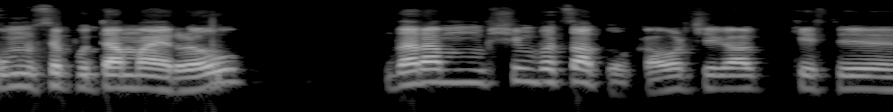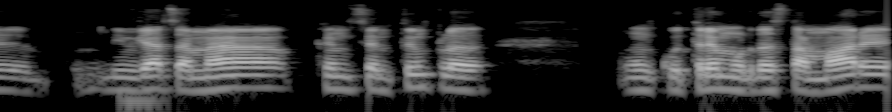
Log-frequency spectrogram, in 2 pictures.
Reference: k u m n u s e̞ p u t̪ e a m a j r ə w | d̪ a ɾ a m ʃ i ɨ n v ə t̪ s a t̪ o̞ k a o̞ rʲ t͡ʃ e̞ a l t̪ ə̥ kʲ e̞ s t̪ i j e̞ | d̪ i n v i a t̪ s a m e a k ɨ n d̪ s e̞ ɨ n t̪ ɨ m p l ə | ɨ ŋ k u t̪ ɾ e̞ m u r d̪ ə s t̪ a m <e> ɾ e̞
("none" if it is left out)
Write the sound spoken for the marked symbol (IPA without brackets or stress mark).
a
